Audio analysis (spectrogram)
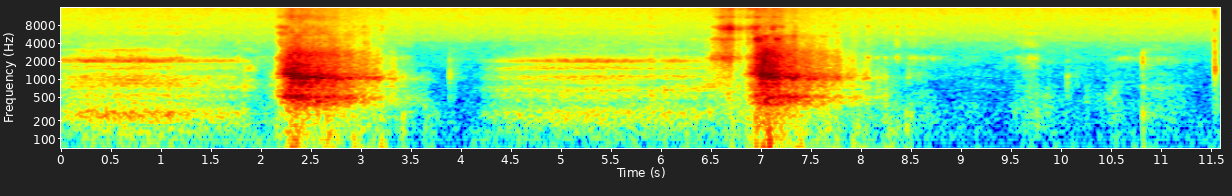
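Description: Two fluttering lip-trill exhales during a breathing exercise, each a buzzing burst after a quieter drawn-in breath, with the shoulders raised then relaxed, spaced a few seconds apart, with soft breathing in between and no talking.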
